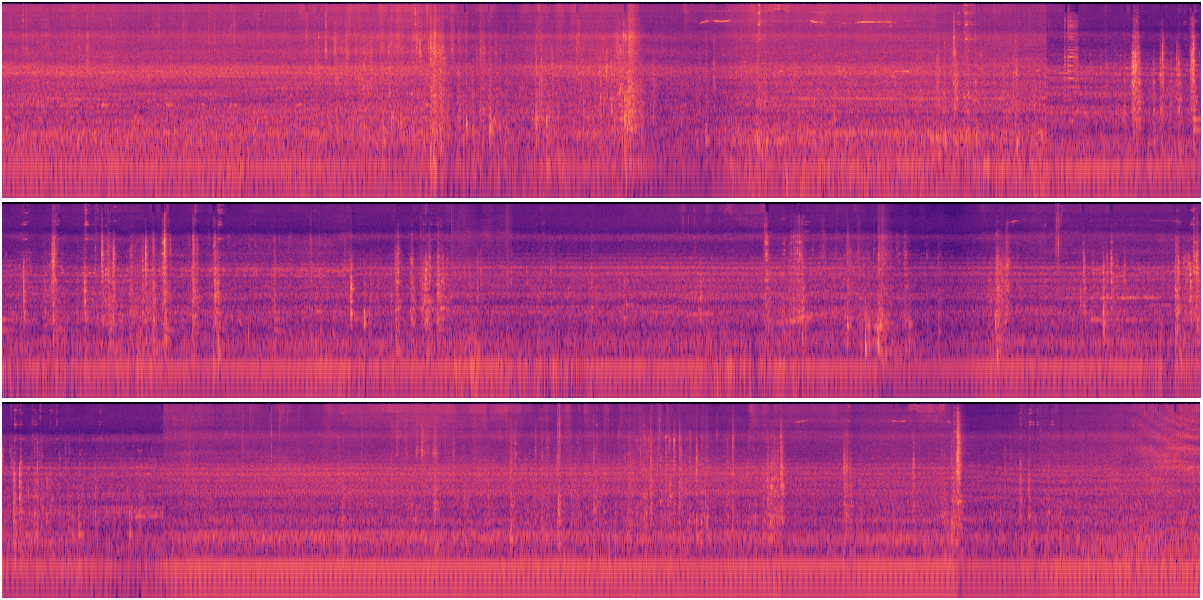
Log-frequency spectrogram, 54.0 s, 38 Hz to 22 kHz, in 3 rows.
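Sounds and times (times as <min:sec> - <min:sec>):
backhoe diesel engine running: 0:00.0 - 0:53.9
clanks and knocks: 0:04.7 - 0:09.9, 0:16.8 - 0:25.3, 0:29.4 - 0:32.2, 0:32.8 - 0:38.0, 0:43.6 - 0:47.8.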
